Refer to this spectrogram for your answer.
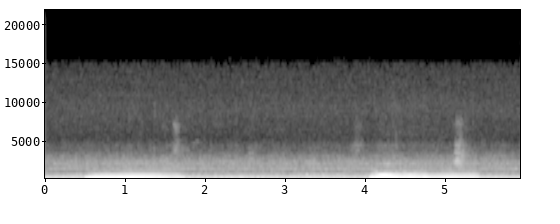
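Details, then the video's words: Male cat fast asleep indoors, producing two nasal snores: a long, low, wavering one, then a shorter one that dips sharply in pitch, with a constant low hum in the room. "My Cat is Actually SNORING!"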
